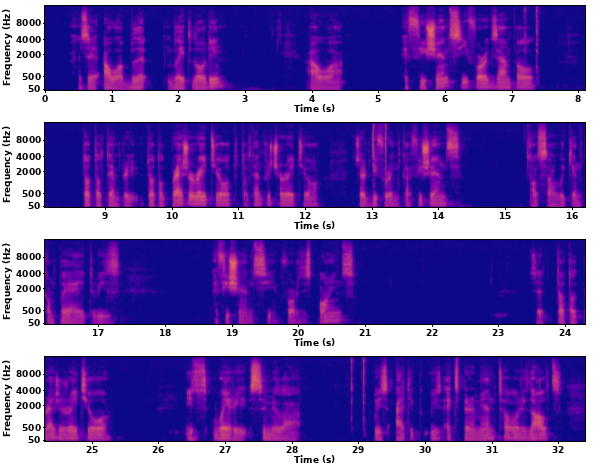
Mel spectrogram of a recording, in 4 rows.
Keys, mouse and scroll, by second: 2.6 scroll down 1, 10.3-10.9 scroll down 1, 14.2 scroll down 1, 15.1 scroll up 1, 16.9-18.8 scroll down 1, 21.8-23.9 scroll down 1, 26.2 scroll up 1.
